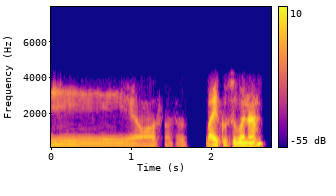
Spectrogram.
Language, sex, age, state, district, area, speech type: Nepali, male, 30-45, West Bengal, Alipurduar, urban, conversation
